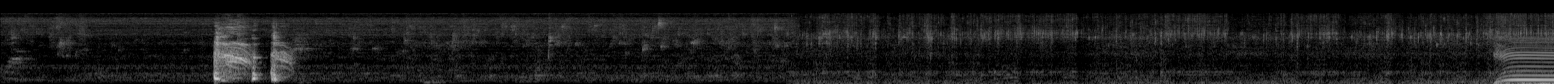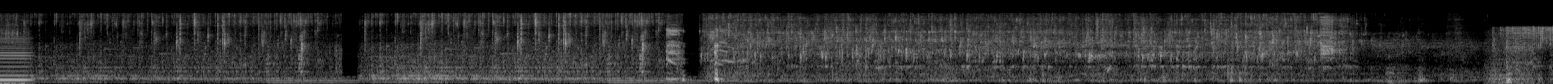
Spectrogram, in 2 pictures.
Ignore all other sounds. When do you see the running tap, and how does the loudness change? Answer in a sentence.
You can hear the running tap from 0.0 to 31.0 s, getting louder.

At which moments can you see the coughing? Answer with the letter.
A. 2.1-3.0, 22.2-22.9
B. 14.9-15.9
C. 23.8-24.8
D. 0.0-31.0
A.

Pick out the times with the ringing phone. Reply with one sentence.
The ringing phone can be heard from 14.9 to 15.9 s.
